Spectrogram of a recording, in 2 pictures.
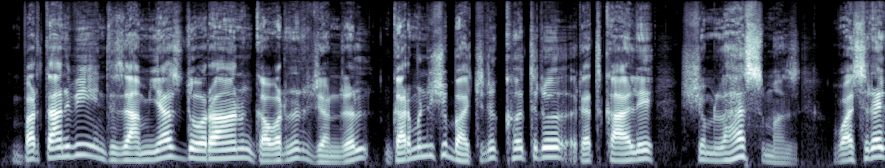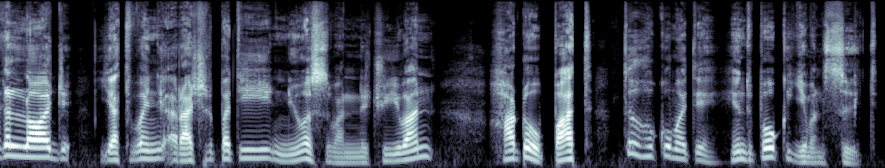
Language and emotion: Kashmiri, neutral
